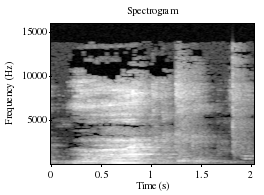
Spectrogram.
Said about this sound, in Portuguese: Né, num determinado momento da volta lá, na estrada de chão de terra, passando por uma fazenda lá, nós né, começamos a escutar os bois.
